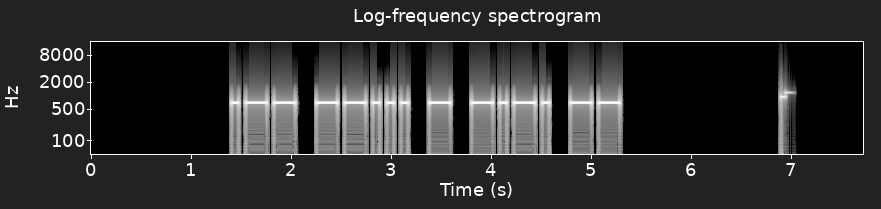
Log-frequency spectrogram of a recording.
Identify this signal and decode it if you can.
Morse code, heard as a keyed tone, about 17 wpm, 700 Hz. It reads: W7TCM
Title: USA Call Signs Repeated 2x 17wpm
